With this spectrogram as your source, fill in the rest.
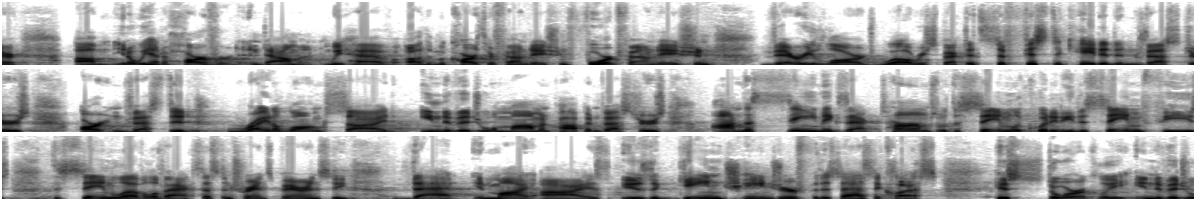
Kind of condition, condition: setting, busy venue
